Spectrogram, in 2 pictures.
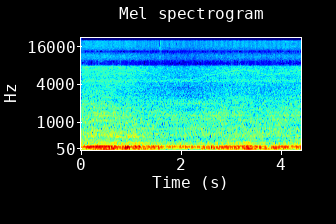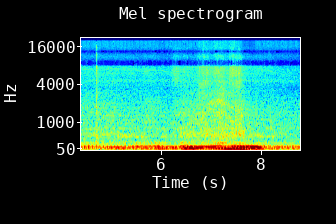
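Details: Cold start attempt on 1967 Mercury Park Lane, 410 Ford FE engine, on jumper cables: heavy sluggish cranking about four beats a second, never catches; weak battery and possibly inconsistent spark suspected, not confirmed.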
